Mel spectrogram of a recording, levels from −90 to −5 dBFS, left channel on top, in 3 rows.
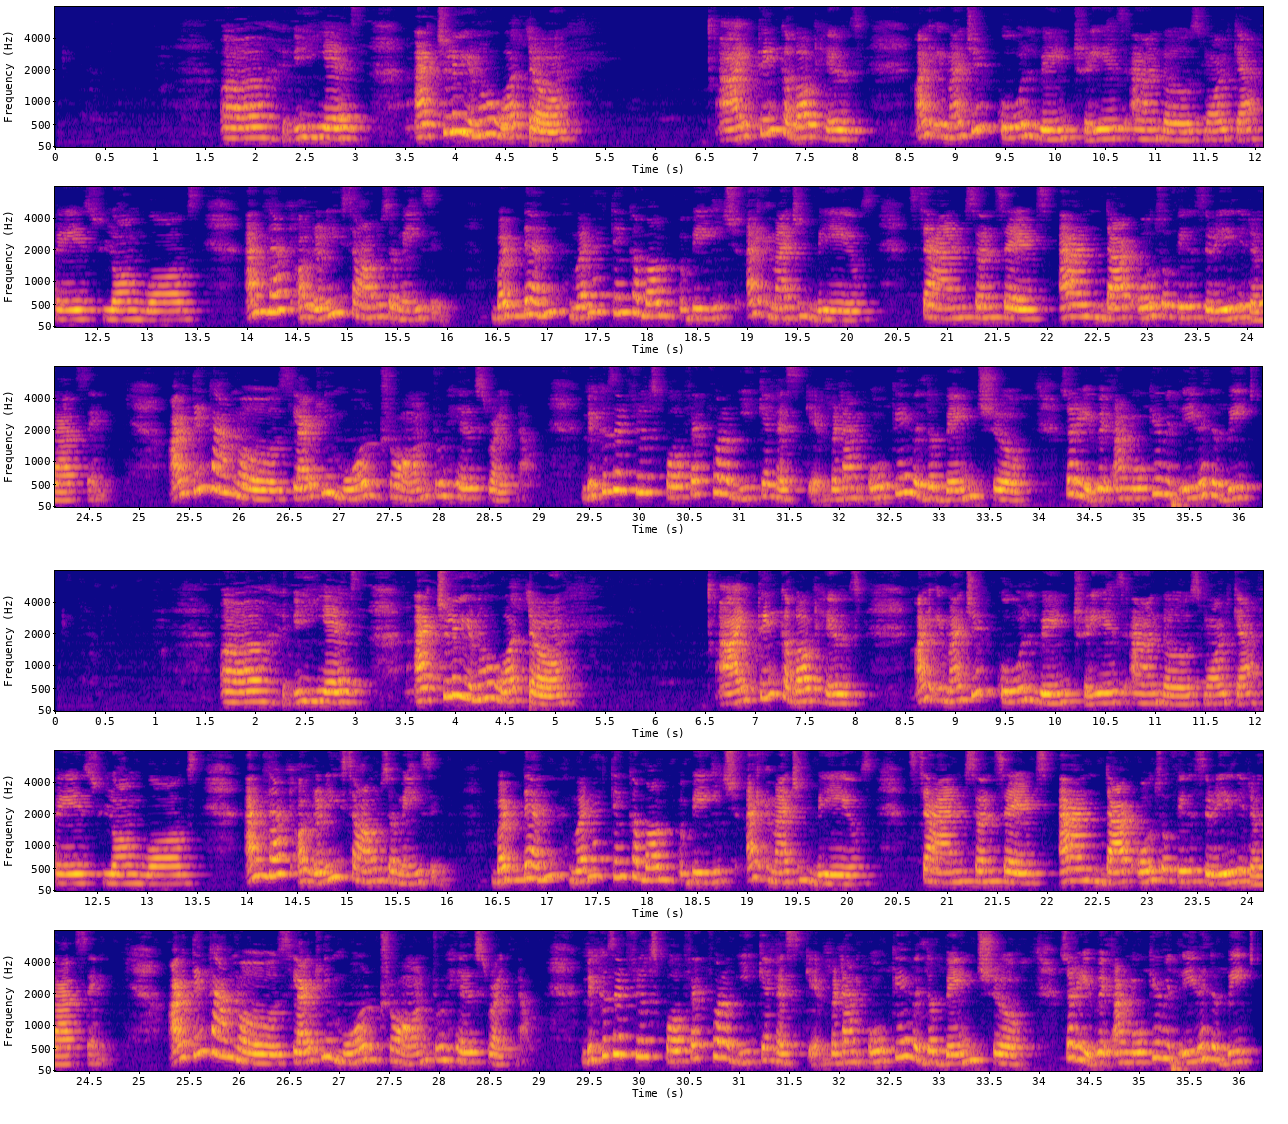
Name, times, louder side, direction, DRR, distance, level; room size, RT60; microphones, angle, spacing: voice 1, 1.6-5.2 6.6-16.0 16.4-20.5 20.7-24.7 24.9-28.9 29.1-36.1, right 1 dB, 35° right, 1.0 m, -23 dB
9.0 x 5.9 x 3.0 m
head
